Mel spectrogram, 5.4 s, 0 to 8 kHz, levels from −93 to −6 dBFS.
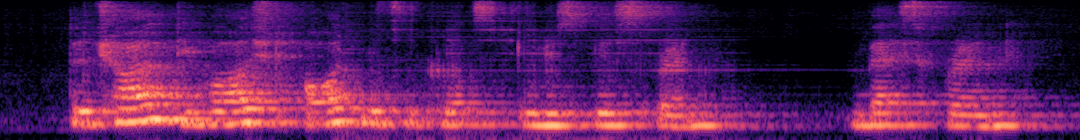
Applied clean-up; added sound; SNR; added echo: neural separator model SepFormer DNS4.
